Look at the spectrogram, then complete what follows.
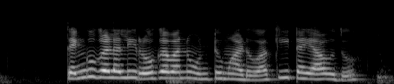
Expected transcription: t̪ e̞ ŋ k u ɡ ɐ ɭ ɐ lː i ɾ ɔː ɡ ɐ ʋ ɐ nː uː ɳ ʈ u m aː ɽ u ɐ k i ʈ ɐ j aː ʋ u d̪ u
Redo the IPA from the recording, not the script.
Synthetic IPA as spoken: t̪ e̞ ŋ ɡ u ɡ ɐ ɭ ɐ lː i ɾ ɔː ɡ ɐ ʋ ɐ nː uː ɳ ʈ u m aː ɽ u ɐ k iː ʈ ɐ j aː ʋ u d̪ u

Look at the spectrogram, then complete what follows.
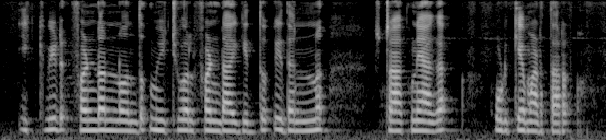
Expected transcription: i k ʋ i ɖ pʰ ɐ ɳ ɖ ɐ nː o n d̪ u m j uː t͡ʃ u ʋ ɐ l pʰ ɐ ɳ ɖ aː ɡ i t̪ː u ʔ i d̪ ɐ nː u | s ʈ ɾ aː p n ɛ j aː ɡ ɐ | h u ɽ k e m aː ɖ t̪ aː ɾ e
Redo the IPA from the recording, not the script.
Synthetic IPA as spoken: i k ʋ i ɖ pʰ ɐ ɳ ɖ ɐ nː o n d̪ u m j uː t͡ʃ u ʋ ɐ l pʰ ɐ ɳ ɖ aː ɡ i d̪ː u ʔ i d̪ ɐ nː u | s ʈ ɾ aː k n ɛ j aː ɡ ɐ | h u ɽ k e m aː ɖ t̪ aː ɾ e

